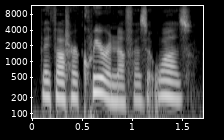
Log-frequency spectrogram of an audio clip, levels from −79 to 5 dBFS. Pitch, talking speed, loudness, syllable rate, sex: 200 Hz, 280 wpm, -16 LUFS, 6.2 syllables/s, female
